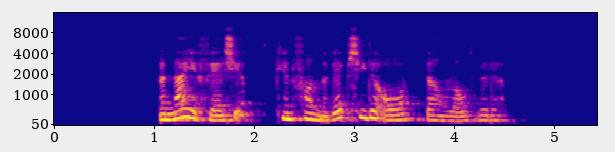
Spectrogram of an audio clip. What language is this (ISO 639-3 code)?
fry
